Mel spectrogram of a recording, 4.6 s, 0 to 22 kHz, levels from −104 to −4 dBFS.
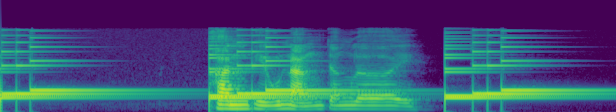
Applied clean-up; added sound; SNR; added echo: none; Ringtone / Keyboard (musical); -5 dB; none.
